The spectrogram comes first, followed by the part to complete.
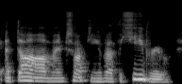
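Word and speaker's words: אדם: first human being the Adam and I'm putting the emphasis on the last syllable because that's how it's pronounced in Hebrew plus it helps to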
